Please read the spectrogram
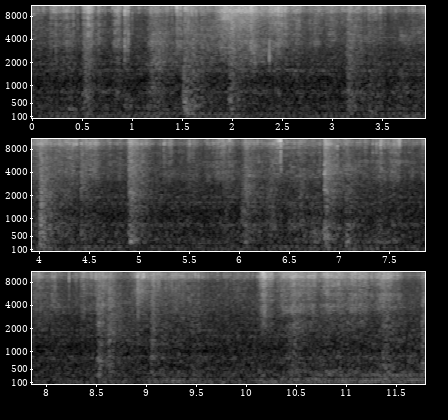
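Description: Thin clear plastic food bag crinkling and rustling as it is handled, opened and squeezed empty, with irregular sharp crackles.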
